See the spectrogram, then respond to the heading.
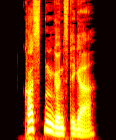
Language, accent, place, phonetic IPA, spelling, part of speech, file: German, Germany, Berlin, [ˈkɔstn̩ˌɡʏnstɪɡɐ], kostengünstiger, adjective, De-kostengünstiger.ogg
- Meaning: inflection of kostengünstig: 1. strong/mixed nominative masculine singular 2. strong genitive/dative feminine singular 3. strong genitive plural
